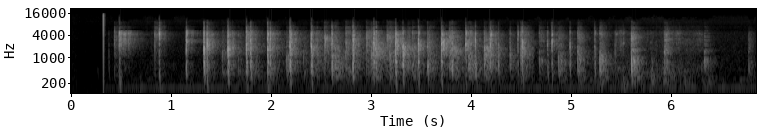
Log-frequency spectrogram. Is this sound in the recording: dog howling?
no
